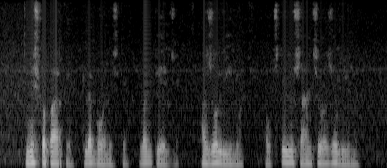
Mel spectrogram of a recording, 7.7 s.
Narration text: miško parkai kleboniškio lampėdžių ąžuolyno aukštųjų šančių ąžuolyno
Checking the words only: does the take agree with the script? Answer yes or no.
yes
